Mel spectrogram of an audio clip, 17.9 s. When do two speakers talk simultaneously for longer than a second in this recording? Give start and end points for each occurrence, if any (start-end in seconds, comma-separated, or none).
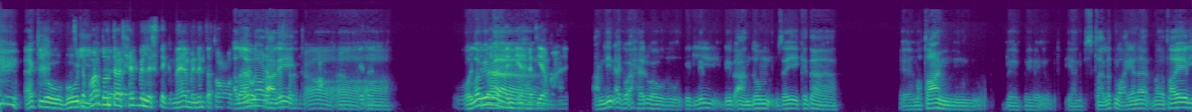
3.5-5.6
